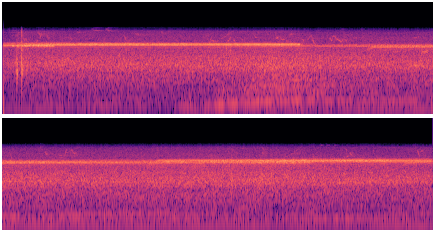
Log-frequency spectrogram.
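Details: Frogs calling in spring, a dense, unbroken chorus with a steady high trilling tone that holds throughout, dropping slightly in pitch around the middle, over a busy hiss of many overlapping voices.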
